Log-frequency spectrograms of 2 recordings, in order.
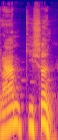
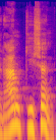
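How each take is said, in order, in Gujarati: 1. બીજા નામનો અંત sh અને 'an' અવાજથી થાય છે. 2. બીજા નામનો અંત sh અને 'an' અવાજથી થાય છે.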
